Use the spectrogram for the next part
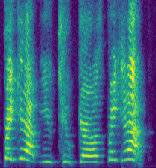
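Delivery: high-pitched mock mom scolding. Mom separates two fighting girls, mock scolding. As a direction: imitate a mother breaking up squabbling kids.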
